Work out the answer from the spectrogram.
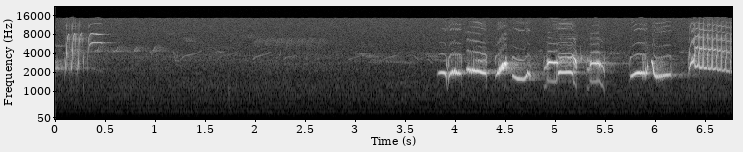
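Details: A Eurasian blackbird in Castricum, the Netherlands, opens with a brief high note, stays nearly silent for over three seconds, then bursts into loud, quick fluty warbles ending in a sharp, high squeaky flourish.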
